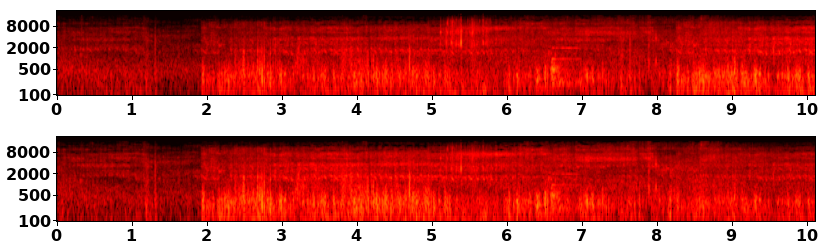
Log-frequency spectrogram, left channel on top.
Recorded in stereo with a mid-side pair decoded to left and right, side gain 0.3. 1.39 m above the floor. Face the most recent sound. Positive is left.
turn(degrees=25)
